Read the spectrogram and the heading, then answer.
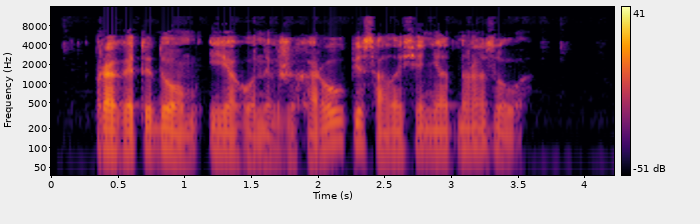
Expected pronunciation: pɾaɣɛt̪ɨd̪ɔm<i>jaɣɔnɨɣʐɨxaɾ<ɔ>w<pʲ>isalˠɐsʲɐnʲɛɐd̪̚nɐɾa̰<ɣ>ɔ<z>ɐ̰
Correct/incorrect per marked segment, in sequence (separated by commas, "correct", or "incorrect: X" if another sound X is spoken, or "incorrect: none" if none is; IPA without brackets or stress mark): correct, correct, correct, incorrect: z, incorrect: v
